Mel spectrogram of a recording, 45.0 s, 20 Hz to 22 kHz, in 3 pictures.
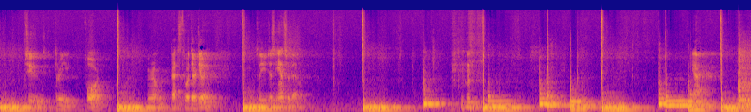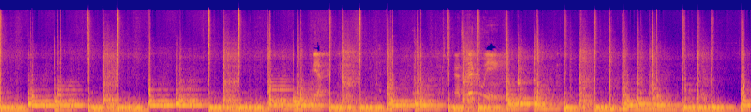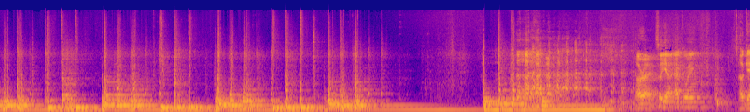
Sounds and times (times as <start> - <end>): Drum: 0.0 - 0.8, 2.2 - 3.4, 4.8 - 5.8, 7.1 - 38.2, 39.6 - 42.8
Speech: 0.5 - 2.2, 3.0 - 4.5, 5.1 - 6.2, 13.8 - 14.4, 21.2 - 21.6, 24.1 - 25.2, 42.7 - 44.2, 44.8 - 45.0.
